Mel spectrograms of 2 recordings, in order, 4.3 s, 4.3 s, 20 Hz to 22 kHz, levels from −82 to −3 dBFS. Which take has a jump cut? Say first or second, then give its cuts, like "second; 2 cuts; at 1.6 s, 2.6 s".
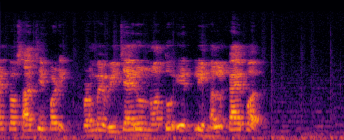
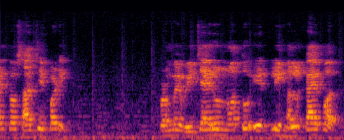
first; 1 cut; at 0.9 s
